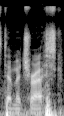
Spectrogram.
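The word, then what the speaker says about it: Dimitrescu: I know it's Dematresque, but I just call her Dematrescu because she's got a U at the end of her name.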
